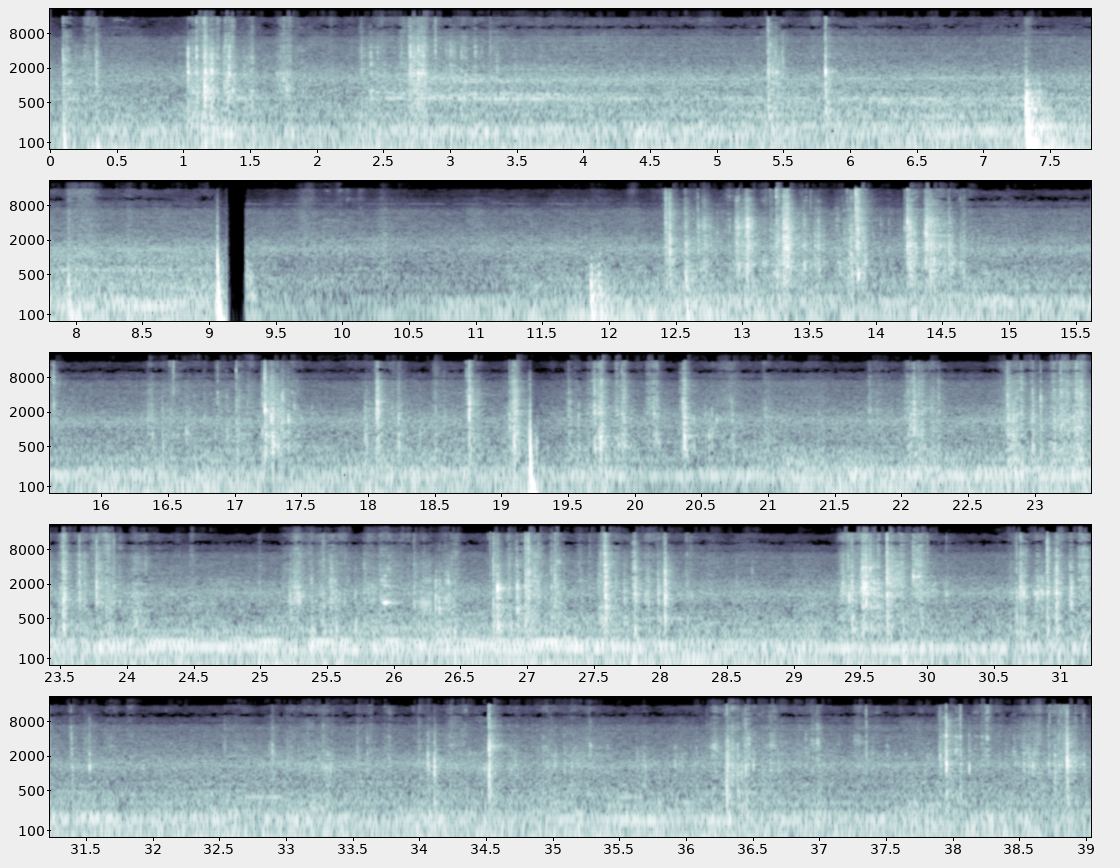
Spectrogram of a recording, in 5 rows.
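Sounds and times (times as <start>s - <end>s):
plastic toys clicking and rattling: 0.0s - 4.0s, 12.3s - 14.9s, 16.3s - 21.0s, 21.7s - 39.0s.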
